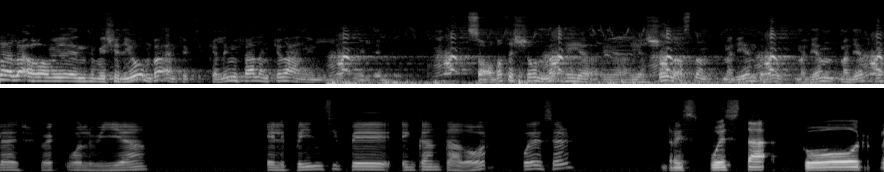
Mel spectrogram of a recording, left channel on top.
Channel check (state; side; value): different; both; correlation 0.00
